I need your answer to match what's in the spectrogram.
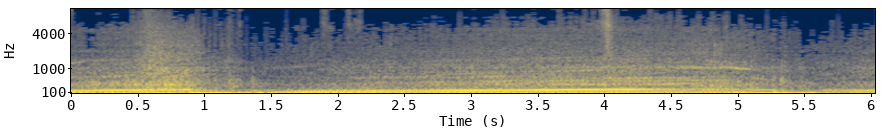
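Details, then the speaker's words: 1991 C4 Corvette V8 after new TPS and idle control valve, somewhat warmed up, driving, manual shifting: full-throttle acceleration climbs smoothly and strongly, no stumble or bog; plenty of power, difference from before unclear. "I don't know, guys. She definitely has the power, though, I can tell you that much. She definitely has the power."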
